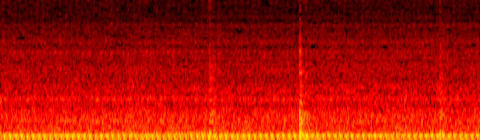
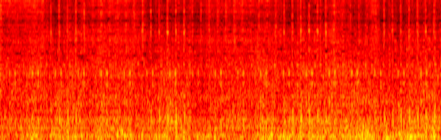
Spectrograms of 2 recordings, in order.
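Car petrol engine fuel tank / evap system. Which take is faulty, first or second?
first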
